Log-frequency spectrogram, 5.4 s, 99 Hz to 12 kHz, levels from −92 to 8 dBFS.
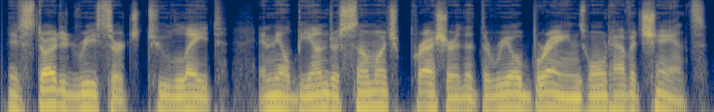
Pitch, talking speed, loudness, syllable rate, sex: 105 Hz, 225 wpm, -16 LUFS, 5.4 syllables/s, male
